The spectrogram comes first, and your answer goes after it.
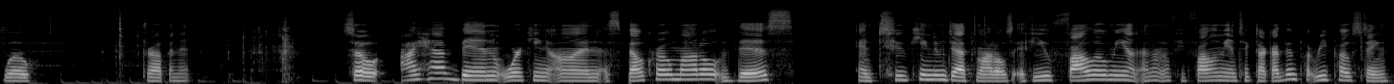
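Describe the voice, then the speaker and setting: A woman with a slightly low voice talks casually to her live-stream viewers while she works with her hands. She thinks aloud in loose, informal remarks, often half muttering to herself. Music plays softly behind her. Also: unhurried, no room sound. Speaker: streamer building and painting miniature models.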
